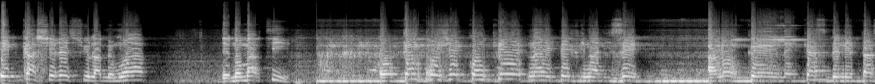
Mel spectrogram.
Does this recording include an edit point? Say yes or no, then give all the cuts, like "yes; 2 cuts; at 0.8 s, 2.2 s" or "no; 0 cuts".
yes; 1 cut; at 3.1 s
